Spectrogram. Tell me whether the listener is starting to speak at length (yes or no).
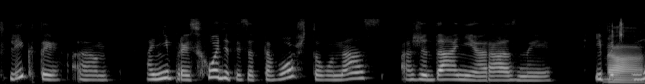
no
